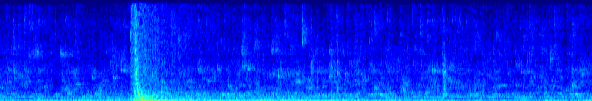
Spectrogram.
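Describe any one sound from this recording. A deep boom strikes and rumbles on, slowly fading.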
